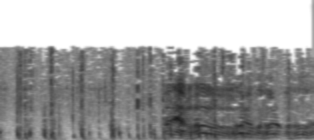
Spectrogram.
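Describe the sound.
Horse hooves clip-clop in a steady, rapid rhythm as a rider passes, with many distinct hoof strikes at first. Louder overlapping voices then take over, and the hoofbeats continue faintly beneath them.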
